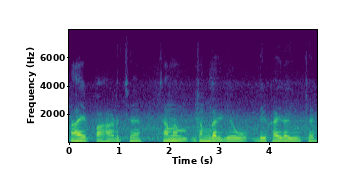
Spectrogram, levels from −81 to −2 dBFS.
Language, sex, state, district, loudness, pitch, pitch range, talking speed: Gujarati, male, Gujarat, Gandhinagar, -18 LUFS, 125 Hz, 120-130 Hz, 120 wpm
